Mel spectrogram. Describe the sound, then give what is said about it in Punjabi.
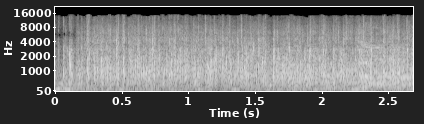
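An audience applauds to welcome a performer with loud, steady, dense clapping that holds at an even level throughout. “ਇੱਕ ਵਾਰ ਜ਼ੋਰਦਾਰ ਤਾੜੀਆਂ ਮਾਰ ਕੇ ਮੱਖਣ ਬਰਾੜ ਜੀ ਦਾ ਸਵਾਗਤ ਕਰੀਏ।”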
